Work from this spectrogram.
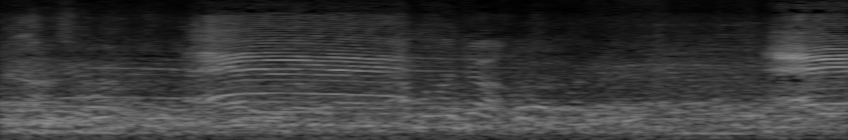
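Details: Bleating Garut sheep for sale at Pasar Andir market in Bayongbong, Garut: quavering bleats around the first two seconds and again near the end, set against steady male voices and crowd noise of the livestock market.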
